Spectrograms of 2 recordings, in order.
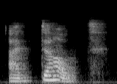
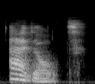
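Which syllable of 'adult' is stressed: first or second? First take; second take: second; first. First: The stress is on the second syllable. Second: The stress is on the first syllable. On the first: "And for the American, it's adult" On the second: "for the British and Australian, it's adult"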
